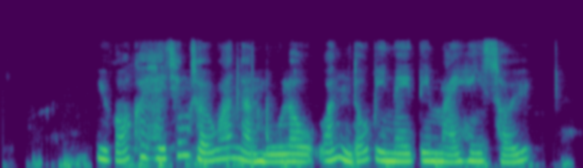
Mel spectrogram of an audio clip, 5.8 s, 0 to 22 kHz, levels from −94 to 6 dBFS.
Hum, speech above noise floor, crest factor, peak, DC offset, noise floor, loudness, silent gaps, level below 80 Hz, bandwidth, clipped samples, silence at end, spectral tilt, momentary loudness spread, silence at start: none; 24 dB; 14 dB; -8 dBFS; under 0.1%; -46 dBFS; -23 LUFS; none; -46 dBFS; 8.2 kHz; under 0.1%; 0.1 s; -7 dB/octave; 7 LU; 0.35 s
